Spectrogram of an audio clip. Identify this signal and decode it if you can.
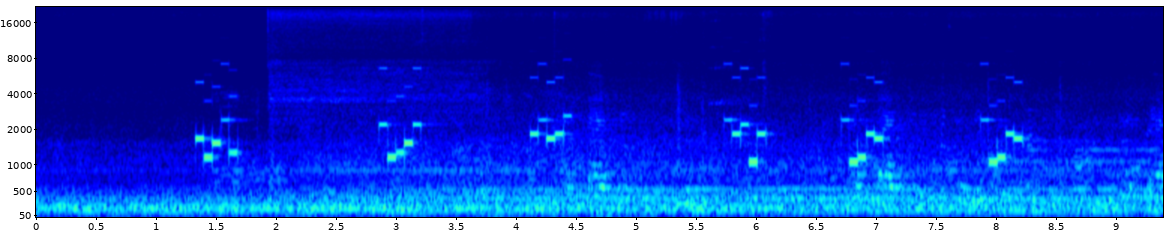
Five-tone selective call (ZVEI), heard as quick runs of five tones, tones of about 70 ms, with the noise inside a subway train. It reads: 62503 92359 70677 07917 01276 01276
